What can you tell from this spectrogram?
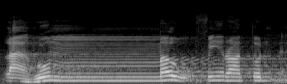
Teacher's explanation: Jadi mem sukun bertemu mem sama dengan mem tasdid.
